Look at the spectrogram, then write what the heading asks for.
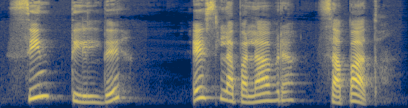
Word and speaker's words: zapato: tilde es la palabra zapato el zapato se acentúa en la penúltima sílaba pero no lleva tilde porque termina en vocal zapatos otro ejemplo de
